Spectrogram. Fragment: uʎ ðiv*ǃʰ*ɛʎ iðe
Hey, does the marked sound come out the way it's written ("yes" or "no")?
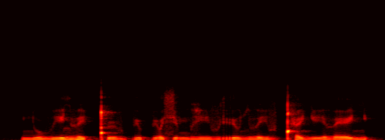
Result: yes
